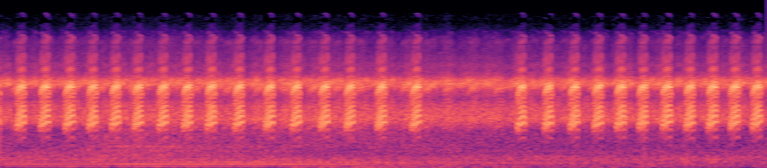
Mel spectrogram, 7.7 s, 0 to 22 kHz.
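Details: One frog calling loudly in front of a huge chorus of about 5,000 frogs: sharp pulsed croaks repeated about twice a second, each a bright burst, over a soft continuous background of distant croaking.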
